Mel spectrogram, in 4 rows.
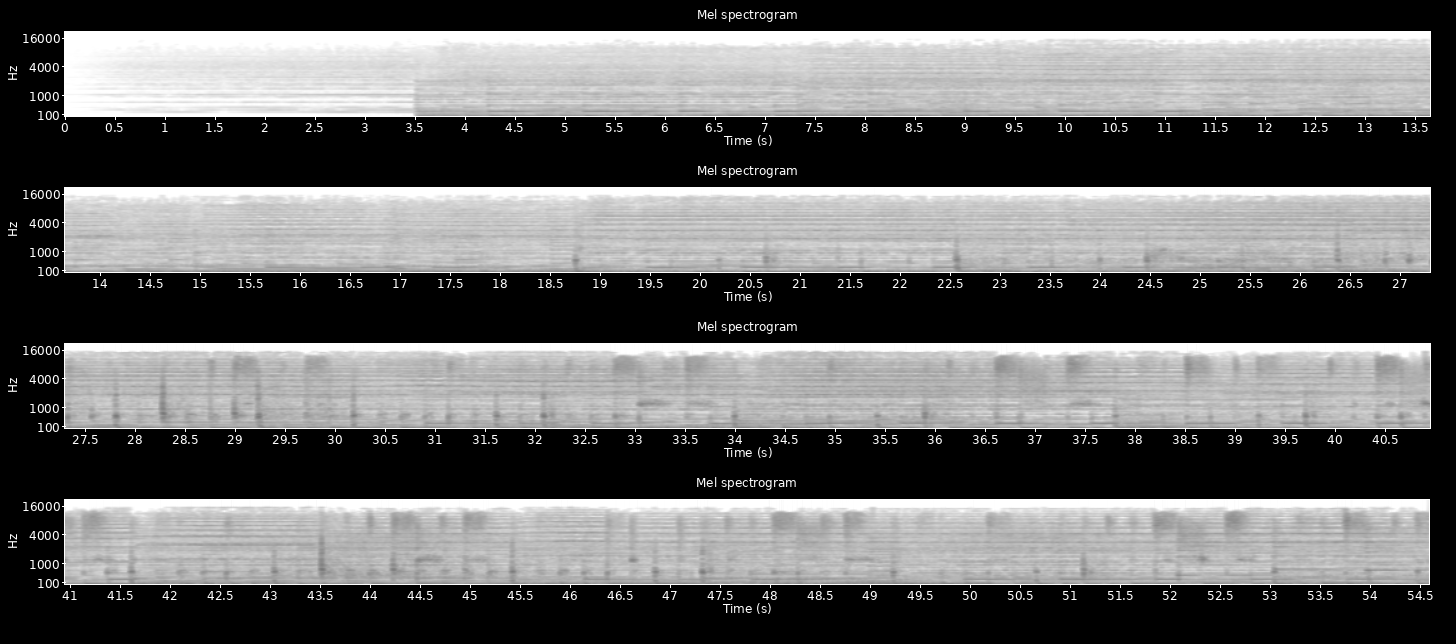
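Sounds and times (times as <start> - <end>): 
elegant dramatic building music: 0.9 - 54.5.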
